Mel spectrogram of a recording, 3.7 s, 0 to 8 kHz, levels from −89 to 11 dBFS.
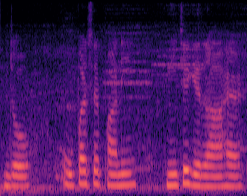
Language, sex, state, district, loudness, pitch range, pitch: Hindi, male, Maharashtra, Nagpur, -25 LUFS, 155-175 Hz, 160 Hz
